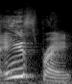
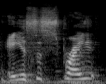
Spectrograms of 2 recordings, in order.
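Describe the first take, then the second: First: The S sound is said only once. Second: The S sound is said twice. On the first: The speaker calls it right. "But it's just" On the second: The speaker calls it wrong. "trying to say the S sound twice"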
